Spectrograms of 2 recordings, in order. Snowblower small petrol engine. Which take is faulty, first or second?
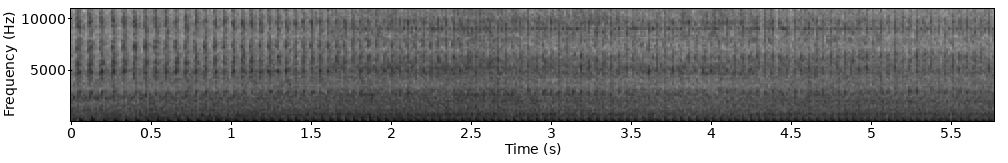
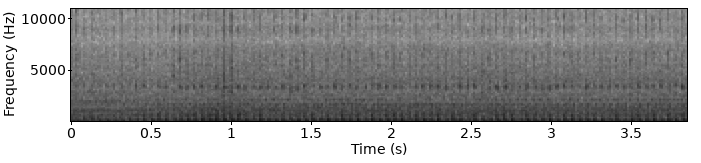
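first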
